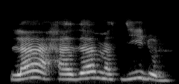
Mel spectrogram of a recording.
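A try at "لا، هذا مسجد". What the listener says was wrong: Hadza Hadzanya harus tetap panjang dua-duanya Om ya. La, hadza masjidun. Jadi haknya sebenarnya ada alif kecil. Harfu tanbih itu ada alifnya. Ha gitu. Bukan hadza, hadza gitu ya. La, hadza masjidun.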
